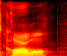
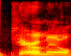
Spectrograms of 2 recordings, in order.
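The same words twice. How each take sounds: First: CARAMEL as car-mul; two-syllable caramel. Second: CARAMEL as care-uh-mel; three-syllable caramel. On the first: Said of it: "Brett's saying he says caramel". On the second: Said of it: "You're saying you say caramel". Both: Shown as a demonstration.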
